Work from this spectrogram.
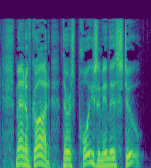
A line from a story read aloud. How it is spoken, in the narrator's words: they cried out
